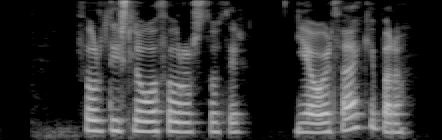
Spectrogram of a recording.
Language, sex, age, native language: Icelandic, male, 12, Icelandic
